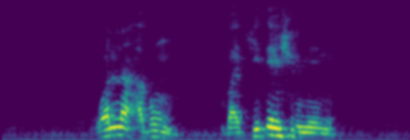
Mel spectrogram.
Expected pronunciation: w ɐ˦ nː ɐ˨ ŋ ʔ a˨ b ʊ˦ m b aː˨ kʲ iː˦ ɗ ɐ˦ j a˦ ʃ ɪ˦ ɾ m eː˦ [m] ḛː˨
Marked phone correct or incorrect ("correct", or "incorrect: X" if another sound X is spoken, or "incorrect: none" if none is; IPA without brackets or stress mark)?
incorrect: n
